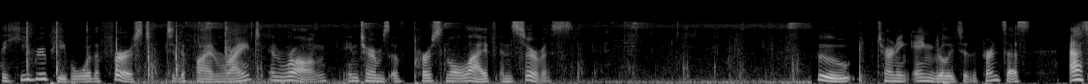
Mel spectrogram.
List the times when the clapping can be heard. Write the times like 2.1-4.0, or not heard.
0.0-2.5.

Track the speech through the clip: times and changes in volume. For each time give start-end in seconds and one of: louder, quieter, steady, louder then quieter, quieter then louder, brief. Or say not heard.
0.0-5.8 steady
8.2-10.8 brief.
